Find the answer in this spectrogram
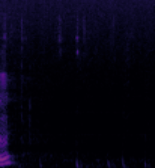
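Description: Faint, scattered ticks of a marker pen tapping and lifting on a glass lightboard as a word is written, about five small clicks over two seconds.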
